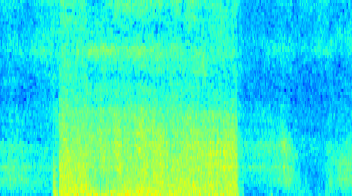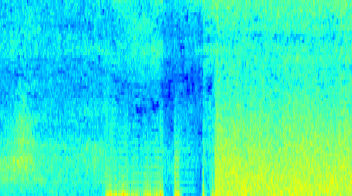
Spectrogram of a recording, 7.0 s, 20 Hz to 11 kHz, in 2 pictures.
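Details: CUT50 plasma cutter using welder's earth lead (fixed earlier barely-touching problem): harsh hissing, popping arc bursts starting and stopping unevenly; arcs and melts metal and consumables instead of cutting cleanly, cause unknown.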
